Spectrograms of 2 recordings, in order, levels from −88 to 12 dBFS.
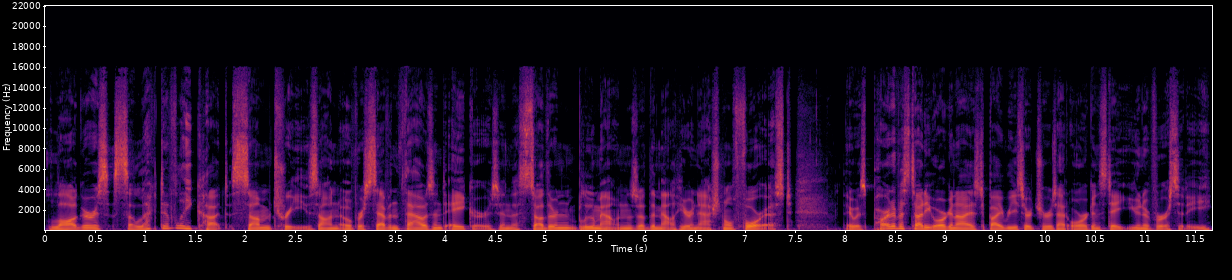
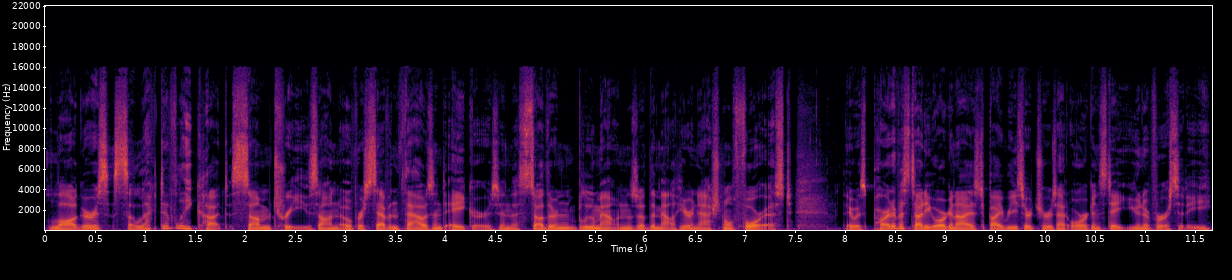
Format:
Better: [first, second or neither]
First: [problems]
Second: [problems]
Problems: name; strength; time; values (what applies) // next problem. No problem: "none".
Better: neither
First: none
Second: none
